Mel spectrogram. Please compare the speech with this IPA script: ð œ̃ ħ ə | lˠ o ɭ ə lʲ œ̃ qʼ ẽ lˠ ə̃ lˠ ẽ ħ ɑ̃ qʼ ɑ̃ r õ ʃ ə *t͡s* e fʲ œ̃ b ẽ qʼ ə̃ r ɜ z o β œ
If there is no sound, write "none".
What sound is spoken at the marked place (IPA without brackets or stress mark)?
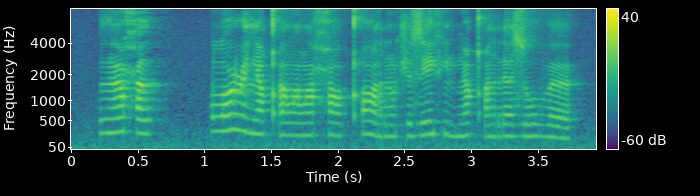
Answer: z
